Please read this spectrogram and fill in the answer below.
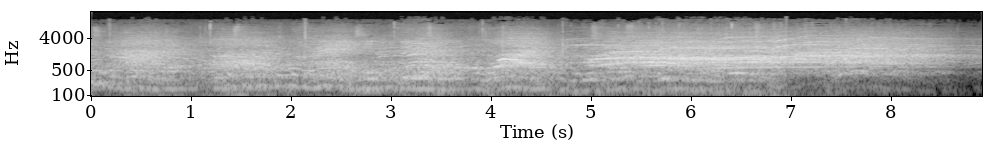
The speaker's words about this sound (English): The crowd counted down to the closing of the polls on the West Coast and cheered the immediate announcement that Obama was projected to be the next president of the United States.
